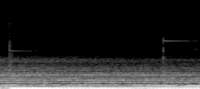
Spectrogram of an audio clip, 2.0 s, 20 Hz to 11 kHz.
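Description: Ambient sleep music of sustained, layered drone tones, tuned to 432 Hz and carrying a 7 Hz theta binaural beat. A new low tone comes in right at the start and holds, making the music briefly louder.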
